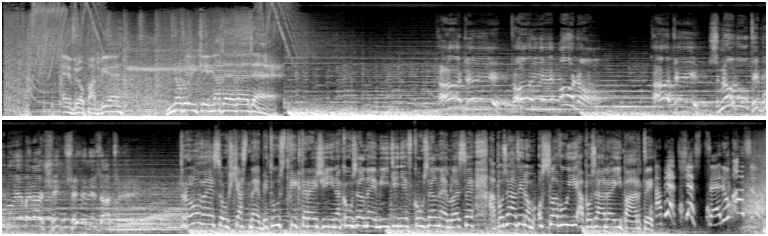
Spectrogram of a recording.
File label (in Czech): dvd news; evropa2; trollove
